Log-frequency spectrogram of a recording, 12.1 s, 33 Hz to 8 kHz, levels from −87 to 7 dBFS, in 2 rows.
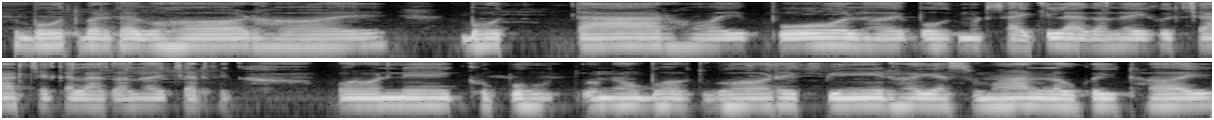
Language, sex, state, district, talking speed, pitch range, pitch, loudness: Bajjika, male, Bihar, Vaishali, 165 wpm, 115-120 Hz, 115 Hz, -16 LUFS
